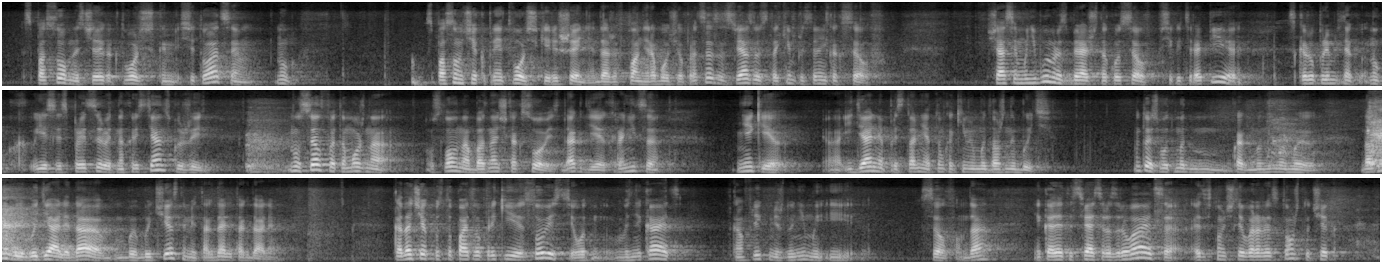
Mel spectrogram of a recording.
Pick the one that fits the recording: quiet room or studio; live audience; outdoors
live audience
